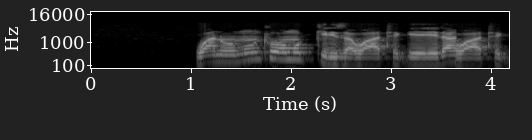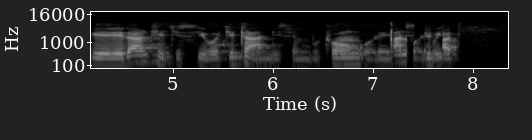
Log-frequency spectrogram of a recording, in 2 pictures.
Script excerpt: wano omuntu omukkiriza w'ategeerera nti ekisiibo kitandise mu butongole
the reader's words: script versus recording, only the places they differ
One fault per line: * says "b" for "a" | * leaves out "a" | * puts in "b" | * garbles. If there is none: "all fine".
* puts in "w'ategeerera"
* garbles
